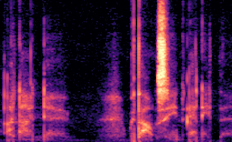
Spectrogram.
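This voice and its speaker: The narrator and host of a scary story show reads frightening tales in a hushed ASMR whisper, phrasing slowly and deliberately with pauses.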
